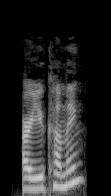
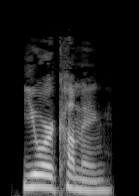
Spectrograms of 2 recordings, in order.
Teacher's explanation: The rising tone shows it's a question. The falling tone shows it's a statement. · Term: intonation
